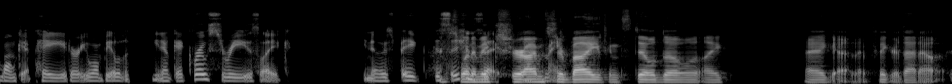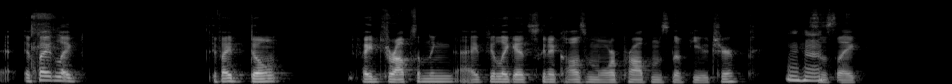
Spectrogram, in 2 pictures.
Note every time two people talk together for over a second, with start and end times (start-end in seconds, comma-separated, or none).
4.4-5.7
